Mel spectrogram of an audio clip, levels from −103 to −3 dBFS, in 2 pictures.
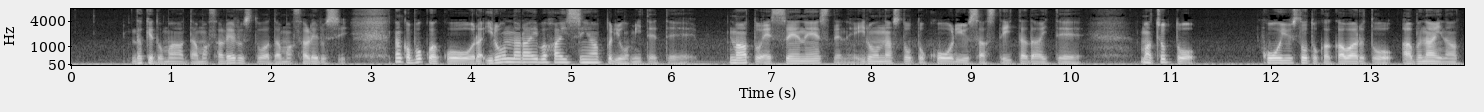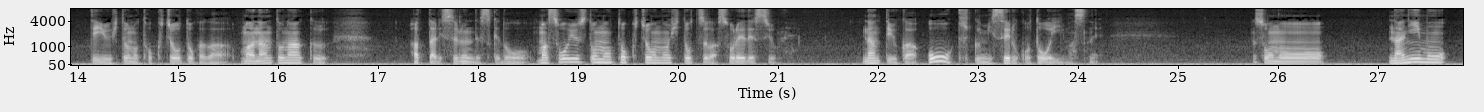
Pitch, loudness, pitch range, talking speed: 100 Hz, -24 LUFS, 90-130 Hz, 335 characters per minute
